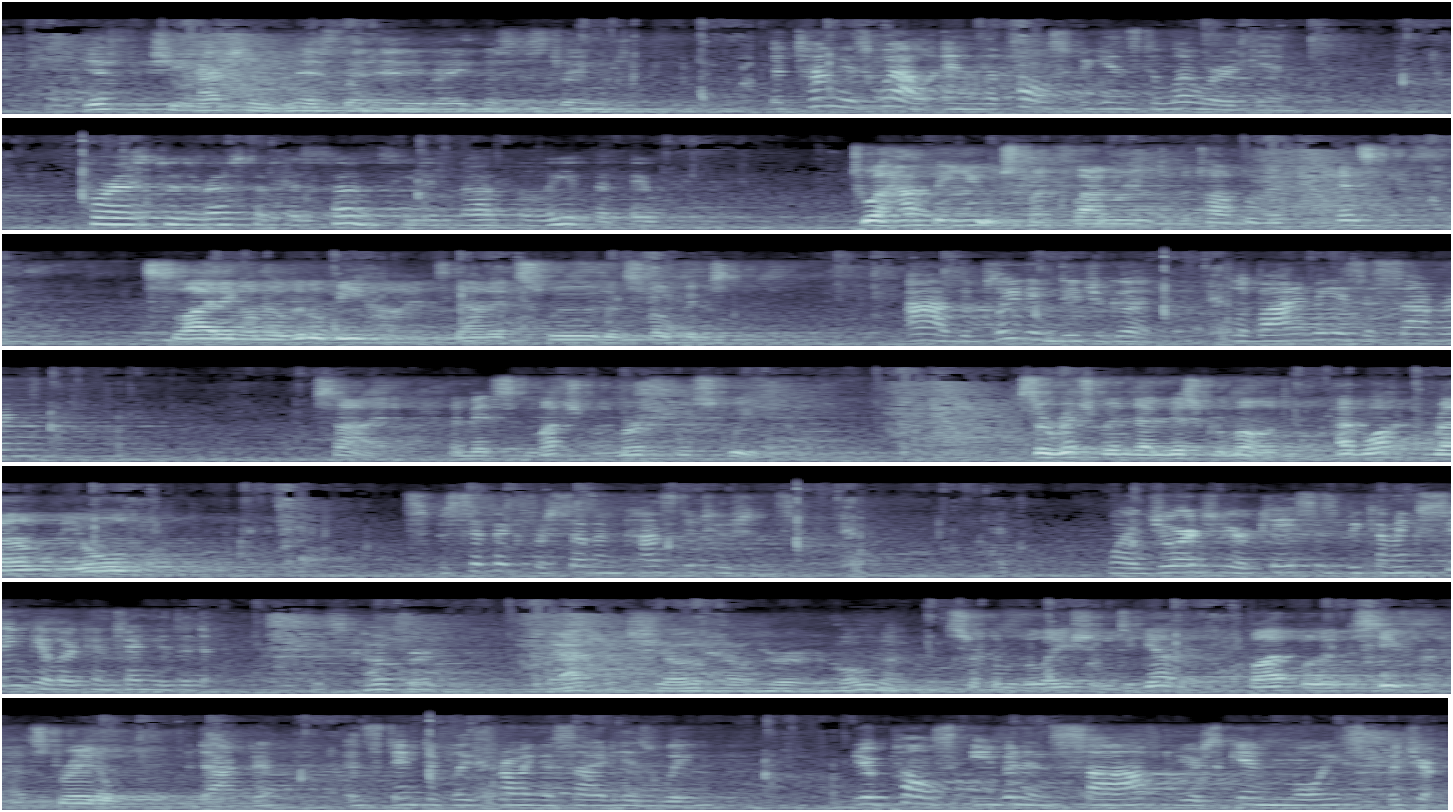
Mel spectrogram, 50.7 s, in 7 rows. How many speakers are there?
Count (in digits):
4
